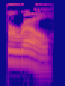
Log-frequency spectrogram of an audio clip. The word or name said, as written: borel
